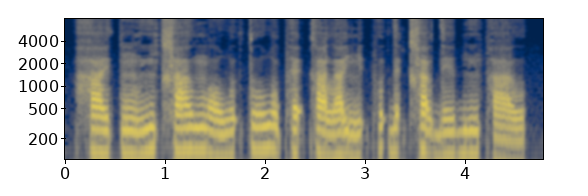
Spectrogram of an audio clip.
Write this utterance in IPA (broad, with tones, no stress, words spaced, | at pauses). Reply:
ha˨ɪ̯ tũ˨lĩ˦t͡ɕʰa˦ʊ̯ŋɔ˨ wʊ˦ʔto˦wo̰˦˨ pʰɛ˦ʔkʰä̰˦˨ la̰˦˨ɪ̯ɲɪ˦ʔ pʰʊ˦ʔdɛ˦ʔt͡ɕʰa̰˦˨ʊ̯ de˦ɪ̯bĩ˦pʰa˨ʊ̯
